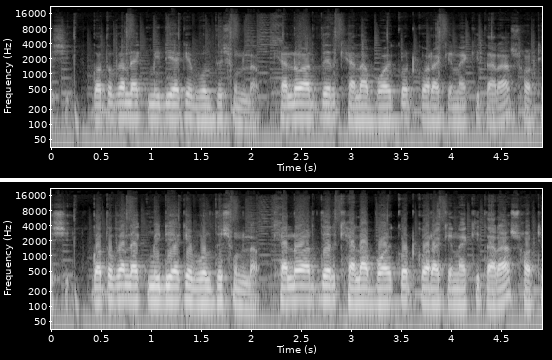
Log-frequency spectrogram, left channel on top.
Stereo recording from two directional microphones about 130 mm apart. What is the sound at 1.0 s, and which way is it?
Speech, 20° right (ahead or behind).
